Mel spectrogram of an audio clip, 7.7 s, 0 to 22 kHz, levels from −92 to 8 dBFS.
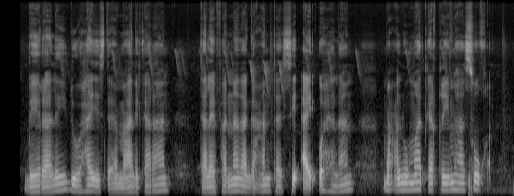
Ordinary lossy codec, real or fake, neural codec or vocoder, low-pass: none; real; none; none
